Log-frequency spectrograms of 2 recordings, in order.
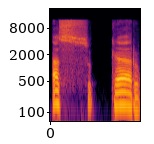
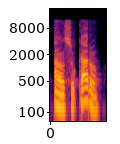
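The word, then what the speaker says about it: السكر: Jadi di sini ada kalau Syamsiah dia bacanya as ya asukaru bukan alsukaru.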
